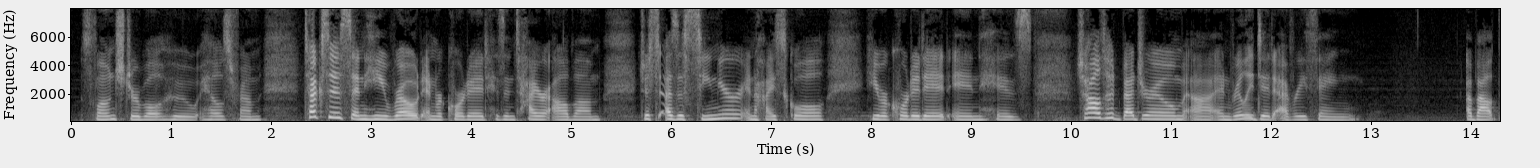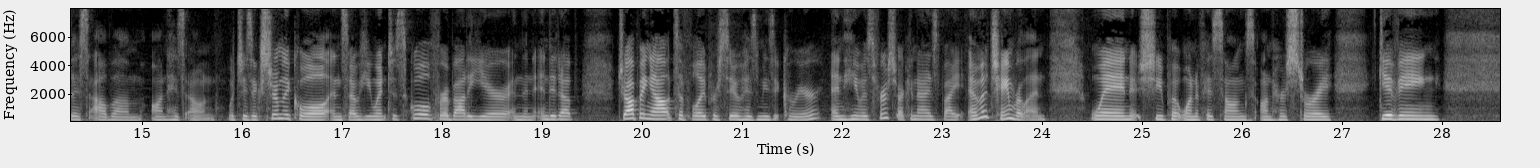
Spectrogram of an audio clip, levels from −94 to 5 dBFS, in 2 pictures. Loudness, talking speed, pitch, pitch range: -24 LUFS, 175 wpm, 225 Hz, 215-240 Hz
